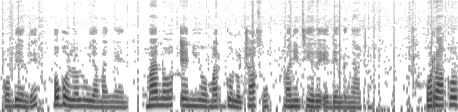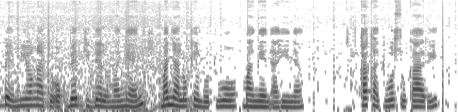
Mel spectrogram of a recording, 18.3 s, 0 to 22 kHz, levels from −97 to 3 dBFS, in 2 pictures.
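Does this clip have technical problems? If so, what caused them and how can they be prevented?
Yes. Overdone noise removal runs throughout this speech clip. The denoiser pushes any frequency band near its noise estimate far down, and quiet parts of the voice vanish too. The background drops and breaks up into twinkling specks. Set the reduction gentler and check the result by ear before applying it.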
